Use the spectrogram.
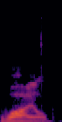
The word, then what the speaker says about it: Wylde: And that's wild as in Zakk Wylde from Ozzy Osbourne's band, W-Y-L-D-E. Not as in wild the way it's spelt in the English language.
